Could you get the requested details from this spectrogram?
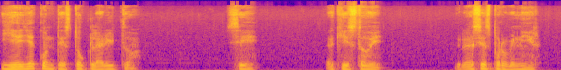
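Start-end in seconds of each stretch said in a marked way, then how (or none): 2.3-5.4 sounding relieved. Reading a story, the trapped girl answers the rescuers: relieved tone. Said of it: "con un tono ya de alivio".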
